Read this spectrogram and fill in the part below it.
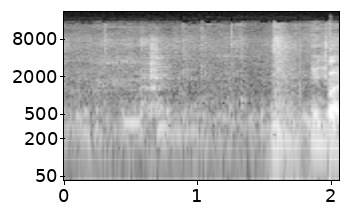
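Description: Soft pigeon coos close by, a few low murmuring calls over a quiet background that swells louder near the end.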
